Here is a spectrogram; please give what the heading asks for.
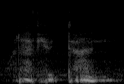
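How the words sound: It is said in a heartbroken, pained tone.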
